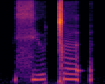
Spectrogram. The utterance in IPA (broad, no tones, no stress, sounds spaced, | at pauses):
sʲ ʉ ǀ ɛ ʔ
